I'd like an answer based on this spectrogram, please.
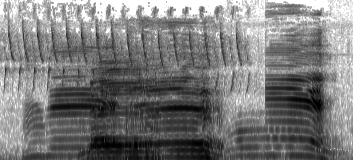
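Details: ['Female cows in a group on the road calling the herd, with overlapping moos from more than one animal in a long, rising-and-falling stretch, then another moo, amid rapid bird chirping.']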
